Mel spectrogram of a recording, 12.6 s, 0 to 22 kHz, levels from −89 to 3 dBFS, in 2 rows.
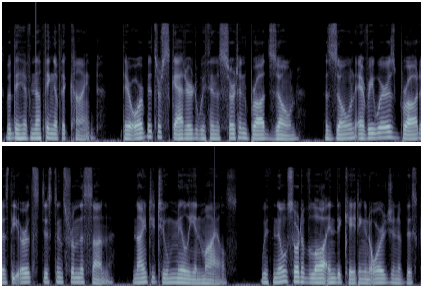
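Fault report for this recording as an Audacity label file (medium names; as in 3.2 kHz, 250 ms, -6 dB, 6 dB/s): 0.500000	0.500000	pop -12 dBFS
9.460000	9.460000	pop -17 dBFS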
